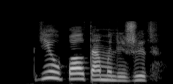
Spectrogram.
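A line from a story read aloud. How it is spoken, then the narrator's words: Gloomy. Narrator (Russian): мрачно сказала я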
